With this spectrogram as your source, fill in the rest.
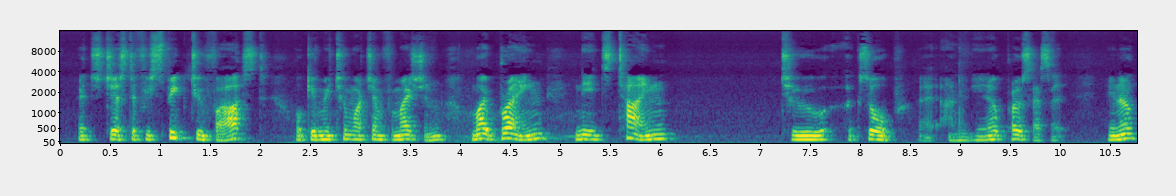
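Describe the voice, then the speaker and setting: In a Welsh accent, a man with a medium pitch speaks somewhat breathily at a fairly slow pace, with ordinary pitch variation and long, frequent pauses. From Wales. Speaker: video blogger. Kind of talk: casual monologue. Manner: halting.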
